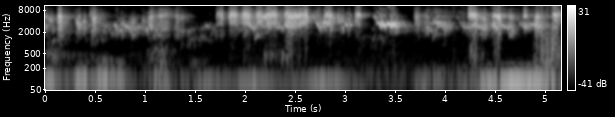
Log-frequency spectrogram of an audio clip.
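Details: Budgie playing and chirping loudly, rapid buzzy chatter in bursts with one short pause, irregular rhythm, a low rumble audible near the end.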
